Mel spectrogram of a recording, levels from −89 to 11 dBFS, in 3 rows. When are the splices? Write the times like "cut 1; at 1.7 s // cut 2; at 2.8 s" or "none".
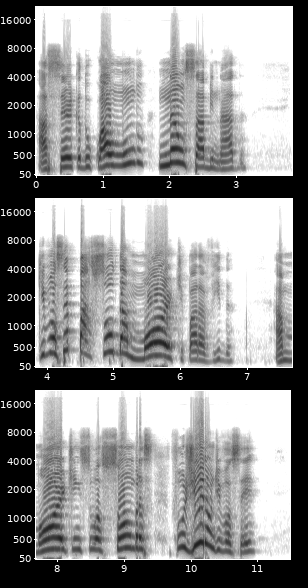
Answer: none

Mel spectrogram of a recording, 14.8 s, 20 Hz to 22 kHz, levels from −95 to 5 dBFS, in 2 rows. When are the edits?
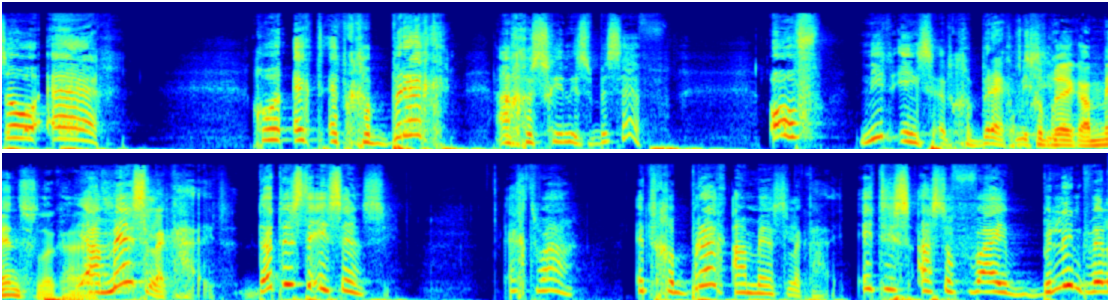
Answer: cut 1; at 11.5 s // cut 2; at 13.0 s

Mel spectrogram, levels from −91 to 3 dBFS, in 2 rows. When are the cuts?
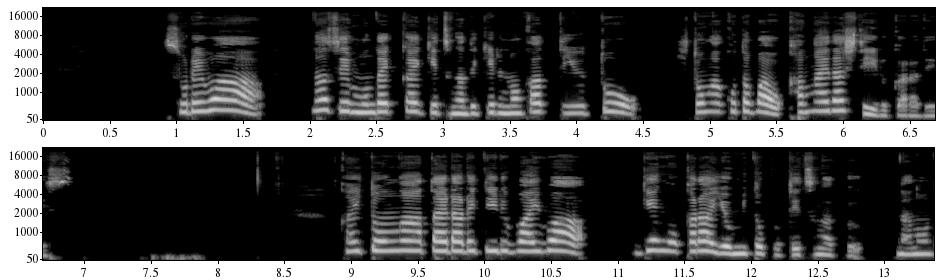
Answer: none

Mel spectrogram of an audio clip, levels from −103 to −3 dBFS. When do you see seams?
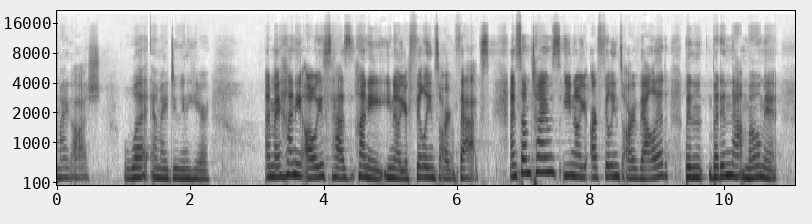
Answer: cut 1; at 3.1 s // cut 2; at 4.4 s

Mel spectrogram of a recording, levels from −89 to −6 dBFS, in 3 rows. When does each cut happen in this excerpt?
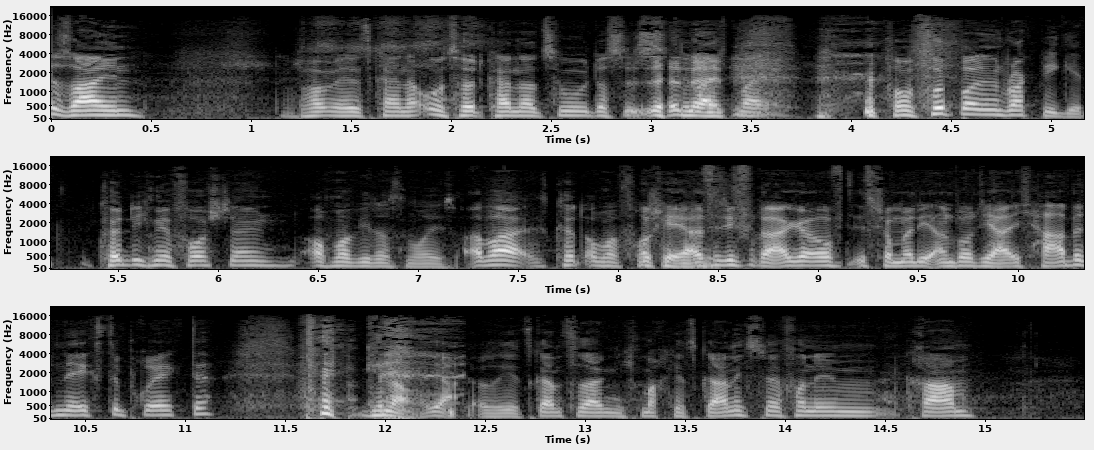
cut 1; at 1.2 s // cut 2; at 9.1 s // cut 3; at 12.4 s

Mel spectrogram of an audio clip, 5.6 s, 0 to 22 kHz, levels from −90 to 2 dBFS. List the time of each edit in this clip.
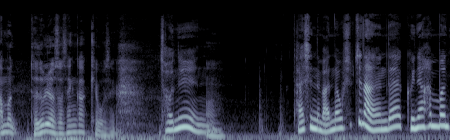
cut 1; at 3.6 s

